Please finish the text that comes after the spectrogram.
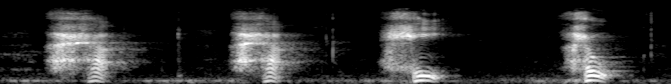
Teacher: ha dibaca dengan wasul halqi yang artinya Tengah tenggorokan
